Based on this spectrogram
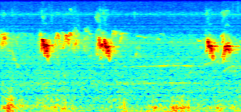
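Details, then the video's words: Close-up common linnet giving brief, high twittering bursts, about four over three seconds, against a low rumble of background noise. "Canto Del Pardillo"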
